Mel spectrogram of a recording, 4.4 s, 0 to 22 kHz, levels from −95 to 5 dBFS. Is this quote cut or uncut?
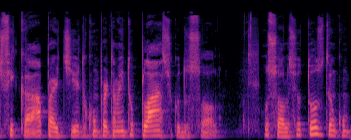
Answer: cut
